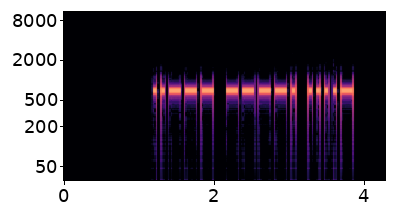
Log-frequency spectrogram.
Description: Morse code, heard as a keyed tone, about 22 wpm, 700 Hz. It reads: 294
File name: practice / 22wpm / Three Letter-Number Combinations - 22wpm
